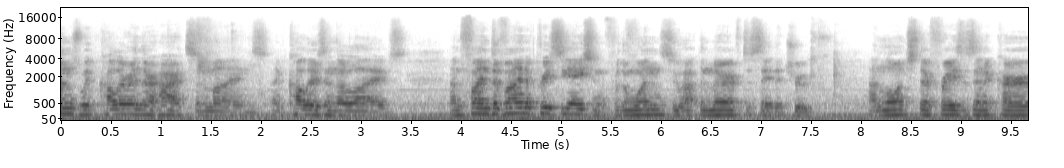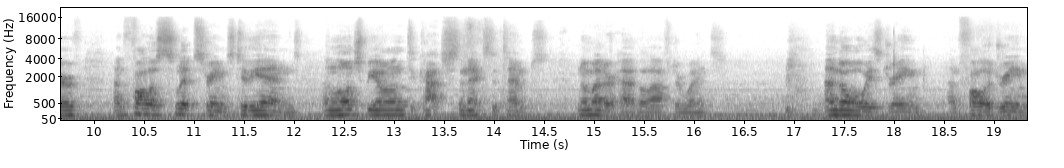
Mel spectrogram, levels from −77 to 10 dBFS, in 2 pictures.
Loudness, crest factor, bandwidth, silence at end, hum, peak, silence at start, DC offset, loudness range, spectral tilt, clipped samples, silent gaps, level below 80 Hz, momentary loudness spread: -23 LUFS; 18 dB; 16 kHz; 0 s; none; -6 dBFS; 0 s; under 0.1%; 4 LU; -6 dB/octave; under 0.1%; none; -34 dBFS; 13 LU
